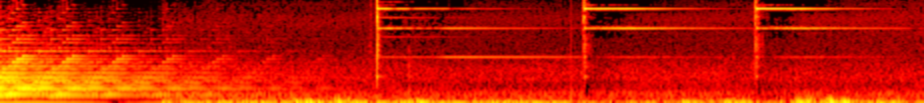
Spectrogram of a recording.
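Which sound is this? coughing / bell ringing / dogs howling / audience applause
bell ringing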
